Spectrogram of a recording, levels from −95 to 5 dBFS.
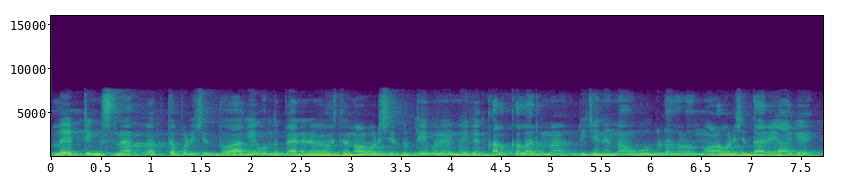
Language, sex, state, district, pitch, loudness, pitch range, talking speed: Kannada, male, Karnataka, Koppal, 130 Hz, -15 LUFS, 130-135 Hz, 155 wpm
